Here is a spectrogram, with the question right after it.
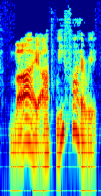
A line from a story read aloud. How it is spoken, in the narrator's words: Reed laughed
